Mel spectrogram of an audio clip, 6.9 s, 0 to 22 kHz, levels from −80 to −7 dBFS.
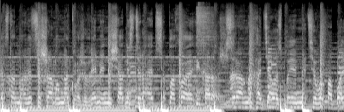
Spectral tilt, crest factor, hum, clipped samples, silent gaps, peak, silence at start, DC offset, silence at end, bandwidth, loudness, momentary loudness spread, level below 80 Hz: -5.5 dB/octave; 10 dB; none; under 0.1%; none; 0 dBFS; 0 s; under 0.1%; 0 s; 18.5 kHz; -12 LUFS; 5 LU; -12 dBFS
